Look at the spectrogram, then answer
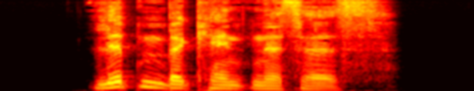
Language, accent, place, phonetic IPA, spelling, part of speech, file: German, Germany, Berlin, [ˈlɪpn̩bəˌkɛntnɪsəs], Lippenbekenntnisses, noun, De-Lippenbekenntnisses.ogg
- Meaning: genitive singular of Lippenbekenntnis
